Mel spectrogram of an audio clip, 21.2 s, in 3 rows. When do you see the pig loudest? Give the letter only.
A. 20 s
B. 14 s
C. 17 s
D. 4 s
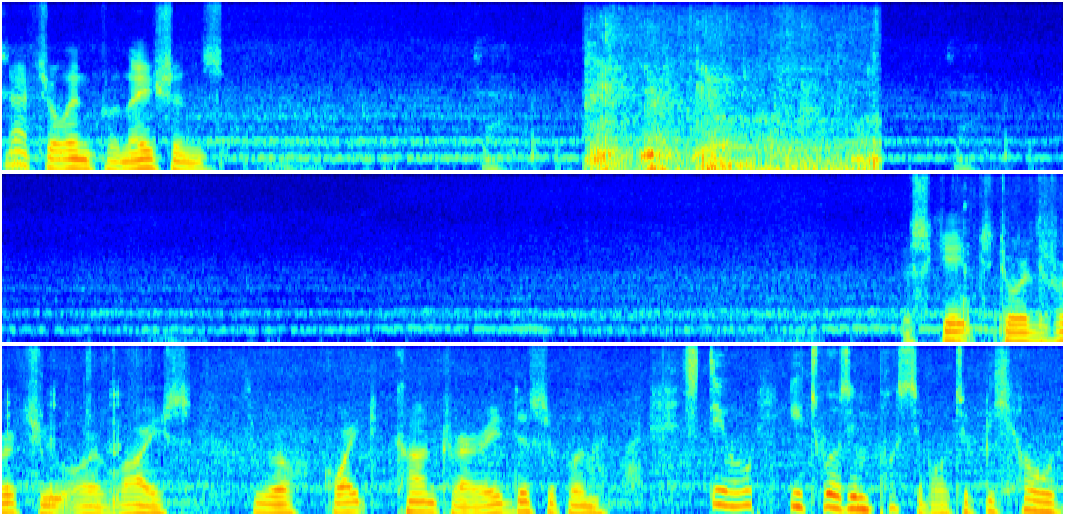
D.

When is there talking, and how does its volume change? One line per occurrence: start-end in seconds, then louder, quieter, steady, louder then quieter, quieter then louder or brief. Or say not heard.
0.0-1.5 brief
13.1-21.1 steady.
